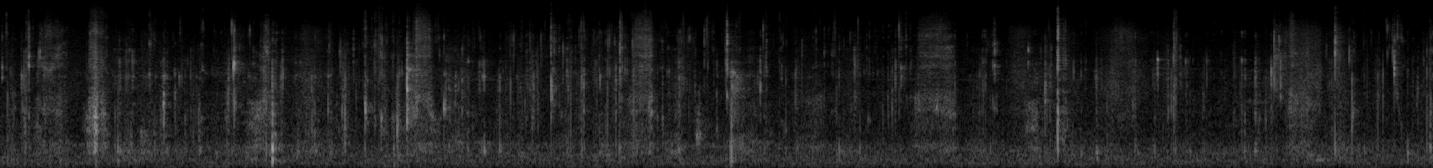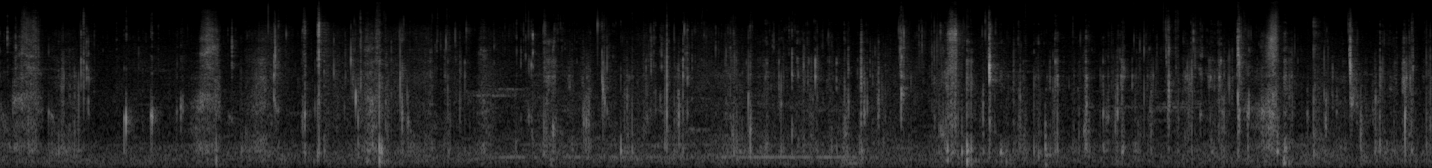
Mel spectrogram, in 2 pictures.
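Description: Close-miked eating of fish curry with rice: irregular crisp crunches and wet chewing as fried fish is bitten and chewed, with many sharp crunches.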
